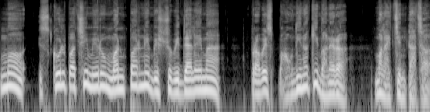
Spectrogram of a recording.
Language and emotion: Nepali, fearful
